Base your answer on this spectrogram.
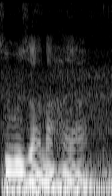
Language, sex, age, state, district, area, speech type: Bodo, male, 18-30, Assam, Udalguri, urban, spontaneous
